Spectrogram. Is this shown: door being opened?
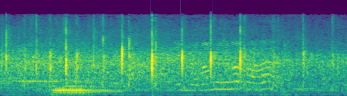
no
